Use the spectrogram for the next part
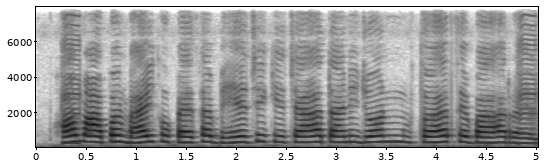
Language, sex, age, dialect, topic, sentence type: Bhojpuri, female, 18-24, Northern, banking, statement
